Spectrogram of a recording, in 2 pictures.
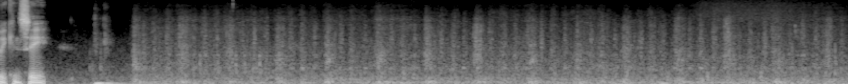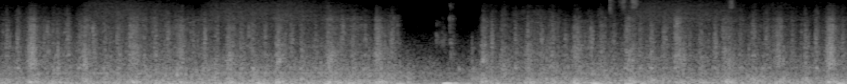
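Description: A submarine engine hums low and steady underwater.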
